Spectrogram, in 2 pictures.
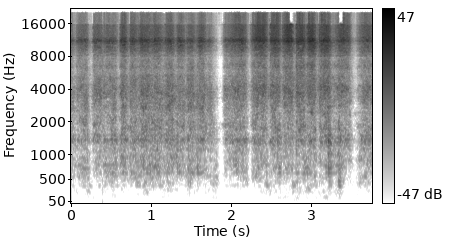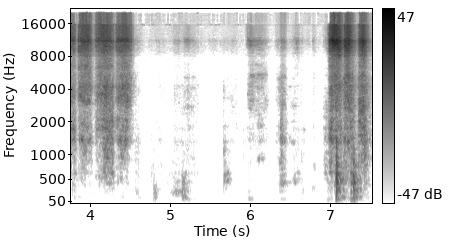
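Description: A wooden serving tray finished in Fusion milk paint is sanded by hand, with loud, rhythmic rasping strokes that break off midway into scattered light taps and rubs before one last burst of strokes.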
